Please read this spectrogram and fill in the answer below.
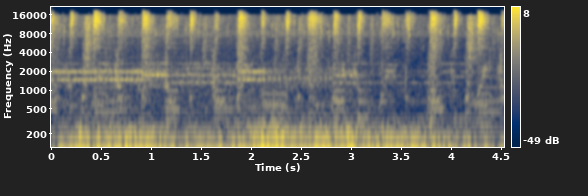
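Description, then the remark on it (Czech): Steady, dense rain from a thunderstorm in the Baltics pours down with continuous splashing and dripping that barely varies over a few seconds. No thunder stands out, and no one speaks. “tenhle týden trávím spoustu času mezi žábami v Japonsku nebo bouřkou v Pobaltí.”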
